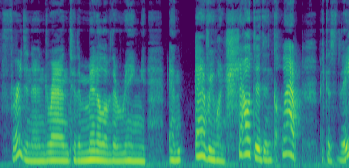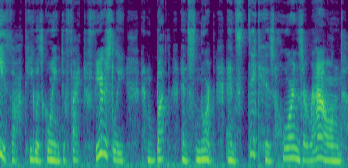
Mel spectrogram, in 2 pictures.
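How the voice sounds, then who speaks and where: Slow-paced woman reading a children's story. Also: lowish voice, breathy edge. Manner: unhurried, addresses the young listener with questions. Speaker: storyteller reading a children's picture book aloud. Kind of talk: expressive children's read-aloud narration.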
